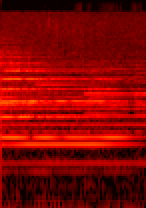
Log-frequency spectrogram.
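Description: Church bells in a film soundtrack leitmotif from Marcelino pan y vino, a sustained ringing tone with bright, lingering overtones that slowly fade, heard alone without voices.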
